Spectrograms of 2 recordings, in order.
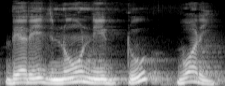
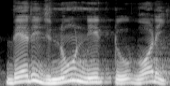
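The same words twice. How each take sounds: First: Slow restatement before explaining; slow repeat. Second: Very slow, word by word; slow model sentence. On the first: Teacher repeating the phrase slowly before translating. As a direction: say it again slowly. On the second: Teacher modelling the English phrase slowly for students. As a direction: spell it out slowly for learners. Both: Shown as a demonstration. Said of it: "बोलेंगे".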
